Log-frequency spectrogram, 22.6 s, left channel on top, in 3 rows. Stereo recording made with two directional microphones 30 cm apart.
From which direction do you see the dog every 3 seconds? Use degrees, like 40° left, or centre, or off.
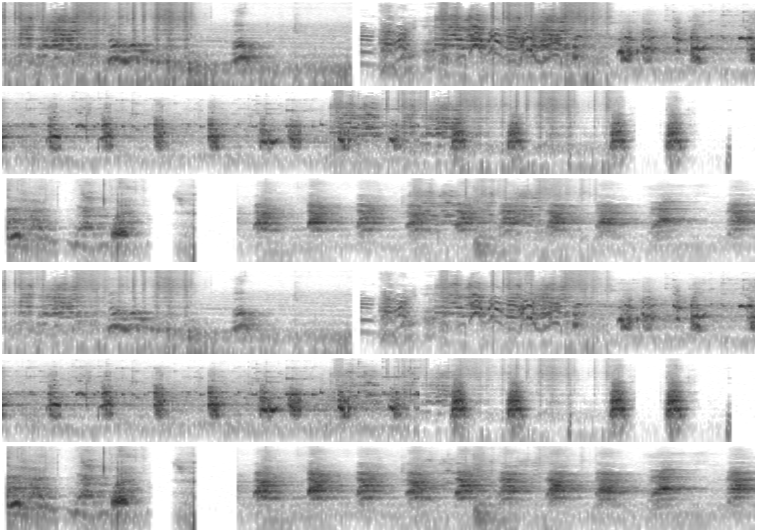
50° left, 40° left, 10° left, 30° right, 30° right, 30° right, 30° right, 30° right.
